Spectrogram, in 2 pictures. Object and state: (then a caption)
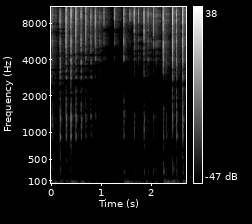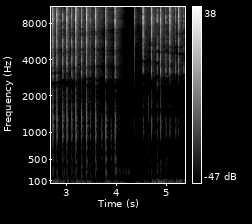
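Plastic candle window light. Long painted nails tap and scratch the hollow base of a vintage 1980s cream plastic three-candle window light. Quick, dry, bright clicks come in dense bursts over a low rumble, with short pauses near 1.4 and 4.3 seconds.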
